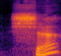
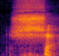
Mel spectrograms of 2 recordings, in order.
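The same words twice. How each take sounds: First: The sound is soft and light. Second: The sound is harsh and strong. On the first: The speaker calls it wrong. "in English, it's a little bit softer" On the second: The speaker calls it right. "In Croatian, it's a little bit stronger and harsher"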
